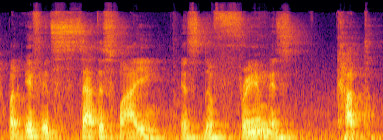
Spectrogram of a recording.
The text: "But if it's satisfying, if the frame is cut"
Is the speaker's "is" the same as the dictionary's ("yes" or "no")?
no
